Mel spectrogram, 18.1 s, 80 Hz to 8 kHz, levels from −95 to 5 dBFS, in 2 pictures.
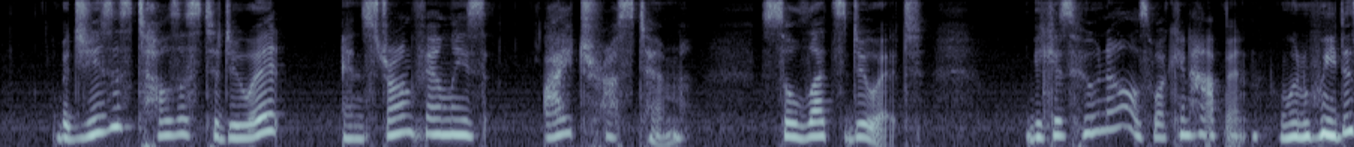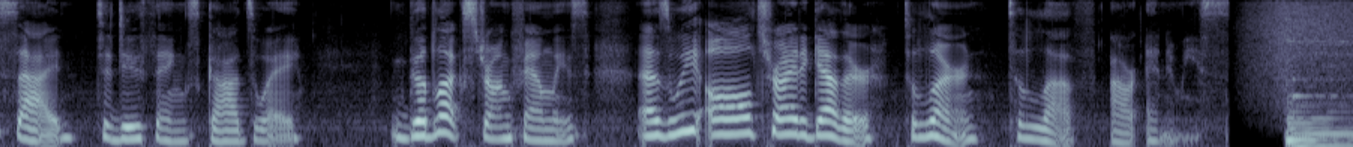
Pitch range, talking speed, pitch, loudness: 210-265 Hz, 155 wpm, 240 Hz, -28 LUFS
